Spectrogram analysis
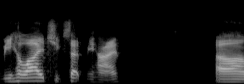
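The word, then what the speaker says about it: Mihaly Csikszentmihalyi: hard to pronounce but mihilai Chic set me high um I know it sounds like I'm butchering the name but that's actually correct um he was a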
